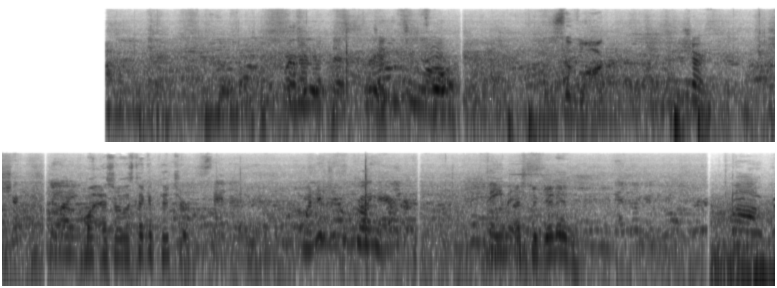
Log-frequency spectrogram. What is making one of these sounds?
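Many voices chatter in the background of a busy room.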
